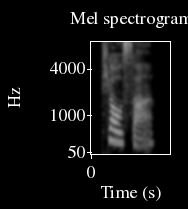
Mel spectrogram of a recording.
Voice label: "跳伞", Chinese

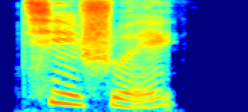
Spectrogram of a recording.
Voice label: "汽水", Chinese

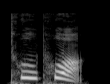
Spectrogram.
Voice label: "突破", Chinese

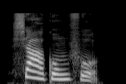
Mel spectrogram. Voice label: "下功夫", Chinese

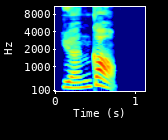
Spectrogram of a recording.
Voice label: "原告", Chinese

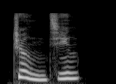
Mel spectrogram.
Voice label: "正经", Chinese

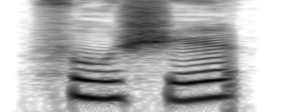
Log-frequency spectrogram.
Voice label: "腐蚀", Chinese

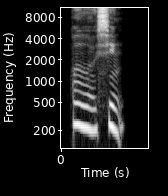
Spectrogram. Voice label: "恶性", Chinese

